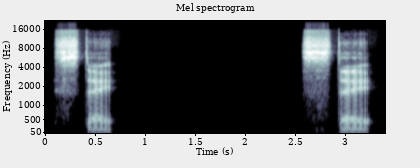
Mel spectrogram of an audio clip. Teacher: we're slightly shortening the vowel sound in that A sound in stay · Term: held T sound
